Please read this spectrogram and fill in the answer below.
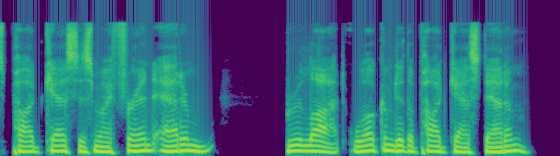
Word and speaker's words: Brulotte: So it's a French last name, and so it's pronounced Brulotte in French. So Adam Brulotte. But if in English, it's fine, Adam Brulotte.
